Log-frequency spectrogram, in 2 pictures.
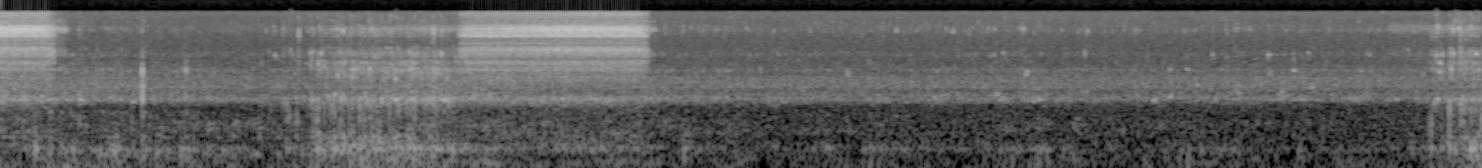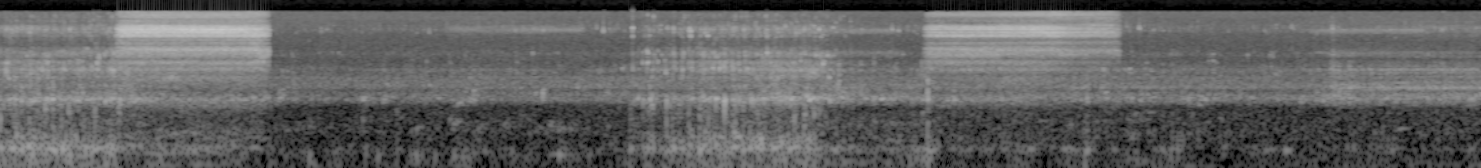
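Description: Scuba diver breathing through a regulator underwater: hissing inhalations alternating with bubbling exhalations, in a slow repeating cycle of a few breaths.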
